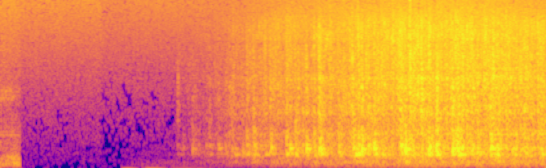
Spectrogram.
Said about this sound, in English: This was in my thoughts when we arrived for our honeymoon at the house we rented by the side of Lake Como in Italy. It was raining heavily.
